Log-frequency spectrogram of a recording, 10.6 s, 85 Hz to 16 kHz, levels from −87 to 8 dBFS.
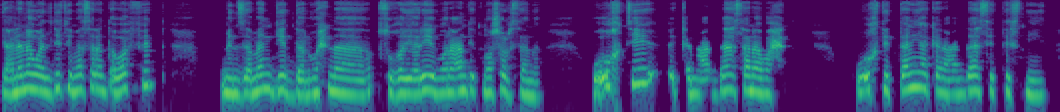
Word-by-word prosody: يعني 210 +2 +3
أنا 255 +1 +3
والدتي 240 +1 0
مثلًا 240 +1 0
تَوَفّت 255 +8 -1 0.7
من 210 -2 +3
زمان 220 +5 +2
جدًا 195 -4 -1
وإحنا 210 -2 +1
صغيرين 205 +2 +2
وأنا 210 0 +1
عندي 230 +1 +1
12 215 +1 -1
سَنة، 185 -2 -4 0.5
وأختي 330 -5 +3 0.3
كان 205 -1 -2 0.2
عندها 240 +5 0
سَنة 225 -1 +2
واحدة 455 - 0 0.6
وأختي 260 - +1
التانية 255 +4 +2
كان 230 -5 -3
عندها 200 +4 -1
6 220 0 -2
سِنين، 190 -3 -4
220 Hz, 140 wpm, -23 LUFS, 205-240 Hz, 0.7 s, يعني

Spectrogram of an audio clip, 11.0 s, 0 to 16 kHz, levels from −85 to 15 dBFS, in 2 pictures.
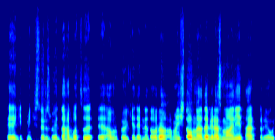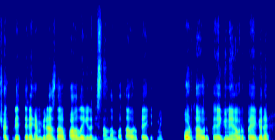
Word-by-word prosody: eee, 85 0 +1
gitmek 85 +1 -14
istiyoruz. 85 -2 -10
Böyle 80 -2 -6
daha - - -2
Batı, 95 -1 0
eee, 85 - -1
Avrupa 80 -1 -6
ülkelerine 80 -1 -7
doğru 165 +3 +5
ama, 130 0 -7
işte, 130 -3 +3
onlar 110 -1 +7
da - - +8
biraz 120 +2 +4
maliyeti 100 -2 +1
arttırıyor. - - -3
Uçak 90 0 -7
biletleri 90 +1 -1
hem 95 0 -5
biraz 95 -1 -1
daha 95 +1 +1
pahalı 90 0 +1
Yunanistan’dan 80 -1 -10
Batı - - -8
Avrupa’ya 80 -1 -3
gitmek, 80 +1 -21 0.4
Orta - - +3
Avrupa’ya, 85 -1 -2
Güney 85 +1 -4
Avrupa’ya 85 0 -2
göre. 80 - -2
85 Hz, 175 wpm, -27 LUFS, 80-95 Hz, 0.4 s, da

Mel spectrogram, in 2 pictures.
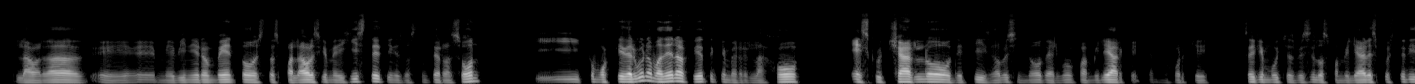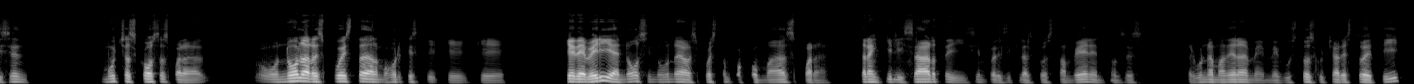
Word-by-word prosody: La 100 -1 -7
verdad, 100 0 -1
eh 100 +2 -14
eh, - - -16
me 95 -1 -14
vinieron 105 +1 -6
bien 110 0 +1
todas 105 -2 -1
estas - - -11
palabras 105 +2 +1
que 110 - -9
me 105 - -11
dijiste. 125 +7 -4
Tienes 100 -3 -15
bastante 95 +3 -12
razón 120 +10 -2 0.5
y 115 +1 -12
como 115 -2 -7
que 125 - -2
de 120 - +5
alguna 175 +8 +1
manera, 140 +2 +4
fíjate 130 +1 -4
que 115 - -13
me 100 -2 -12
relajó 95 +5 -1 0.5
escucharlo 120 0 +2
de 100 +1 -12
ti, 105 -3 -8
¿sabes?, 100 +2 -12
y - - -23
no 100 +2 -11
de 100 - -10
algún 100 +2 -14
familiar 100 +2 -1
que - - -25
a - - -31
lo 105 - -39
mejor 95 +1 -20
que 90 -2 -16 0.4
Sé 115 -1 -4
que 115 - -5
muchas 105 -1 -11
veces 100 +2 -13
los 100 -4 -8
familiares, 100 +1 -4
pues 110 - -18
te 120 - -11
dicen 115 0 -7 0.7
muchas 130 0 -2
cosas 130 -2 +2
para 100 -1 -4 0.5
o 115 0 -7
no 140 +6 +8
la 150 -2 +12
respuesta 135 +1 +4
a - - +7
lo 115 - -1
mejor 115 +2 -7
que - - -10
es 105 - -17
que 110 -1 -18
que 100 -2 -14
que 100 -2 -12 0.6
que 135 - +8
debería, 135 +4 +9
¿no?, 130 +5 -2
sino 115 -2 -15
una 120 0 -2
respuesta 110 +3 -8
un - - -19
poco 115 - -10
más 105 +1 -5
para 95 -4 -8 0.3
tranquilizarte, 120 0 +1
y 95 -2 -13
siempre 105 +2 -14
decir 100 +2 -16
que - - -21
las 95 -4 -8
cosas 100 +2 -15
están 100 +3 -14
bien. 115 +2 -1
Entonces, 95 -1 -16 0.4
de - - -16
alguna 110 +2 -6
manera 110 +1 -1
me 95 -2 -15
me 95 0 -15
gustó 100 +5 -10
escuchar 110 -1 -6
esto 110 +2 -8
de 105 - +3
ti, 140 +6 -6
105 Hz, 200 wpm, -24 LUFS, 100-120 Hz, 0.7 s, la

